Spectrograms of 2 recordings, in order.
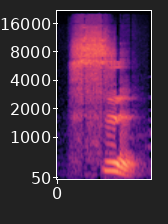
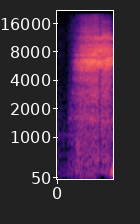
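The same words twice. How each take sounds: First: The pitch falls sharply from high. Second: The pitch stays high and level. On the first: "E no quarto tom" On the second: "S I no primeiro tom se pronuncia s"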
